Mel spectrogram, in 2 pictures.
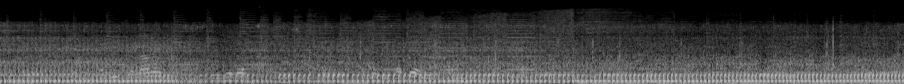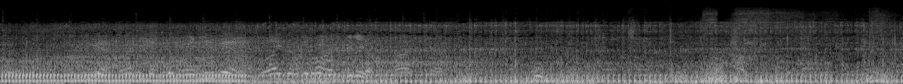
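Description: KTM RC sports bike's single-cylinder engine running under way on a rough dirt road. The engine note is steady at first and firms up a few seconds in, then drops off abruptly a little past halfway as the throttle eases, over wind and road rumble.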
